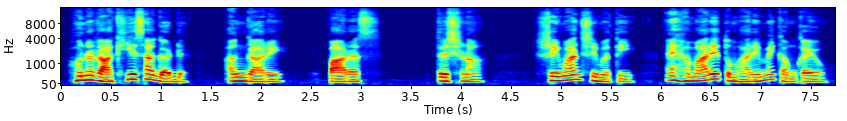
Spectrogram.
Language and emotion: Sindhi, neutral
